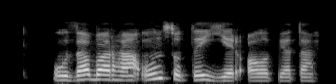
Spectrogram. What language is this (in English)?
Bashkir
